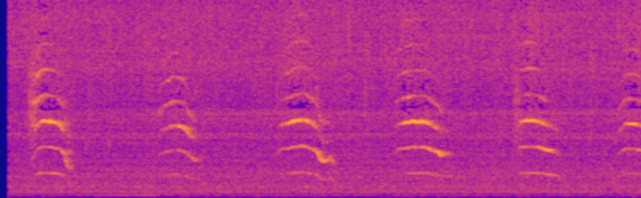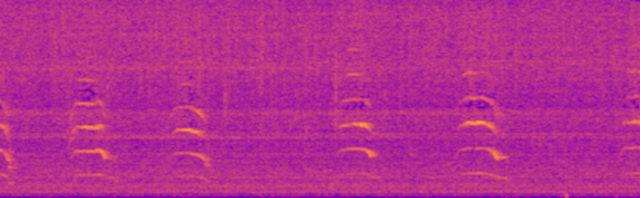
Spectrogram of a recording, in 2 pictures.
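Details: Kitten crying while being given a bath, loud arching meows repeated roughly once a second, about ten in a row, each rising then falling, over a constant bright hiss.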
